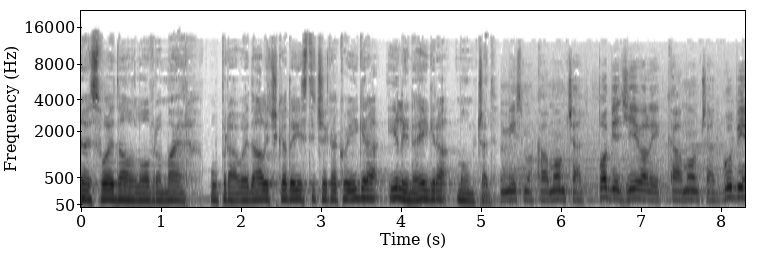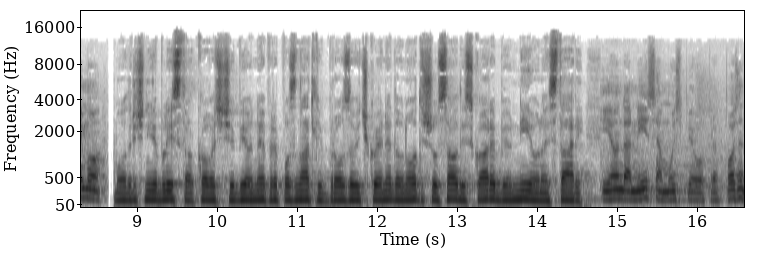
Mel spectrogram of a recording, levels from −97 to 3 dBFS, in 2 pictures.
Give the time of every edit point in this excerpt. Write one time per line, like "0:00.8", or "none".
0:05.2
0:08.6
0:14.8

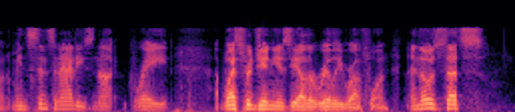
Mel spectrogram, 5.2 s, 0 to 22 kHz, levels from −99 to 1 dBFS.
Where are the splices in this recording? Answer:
0:02.2
0:04.0

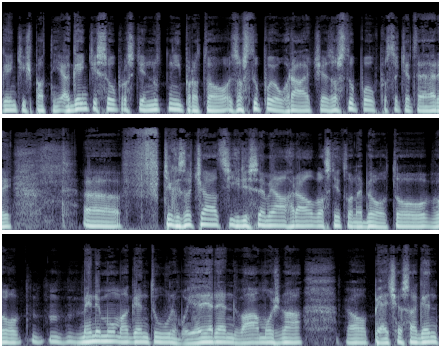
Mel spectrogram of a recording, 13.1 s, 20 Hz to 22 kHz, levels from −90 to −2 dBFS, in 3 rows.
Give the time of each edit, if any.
0:12.1

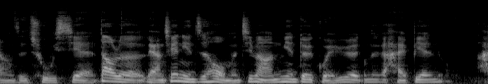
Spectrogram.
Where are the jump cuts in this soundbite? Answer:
0:01.0
0:03.6

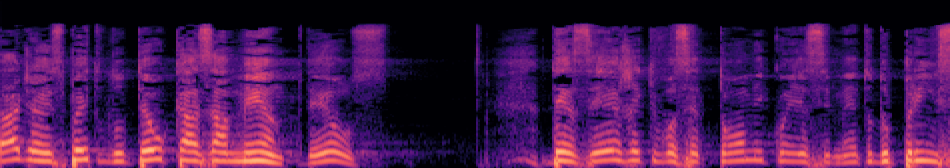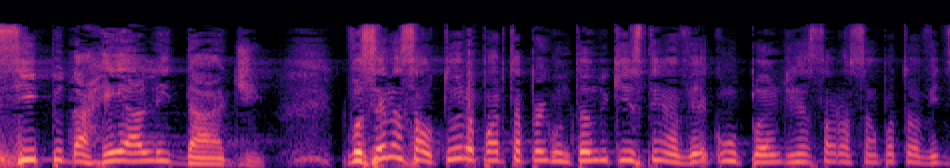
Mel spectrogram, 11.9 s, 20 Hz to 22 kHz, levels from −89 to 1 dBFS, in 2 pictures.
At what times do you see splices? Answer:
0:01.8
0:08.1

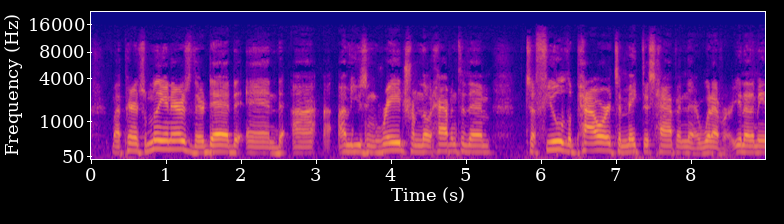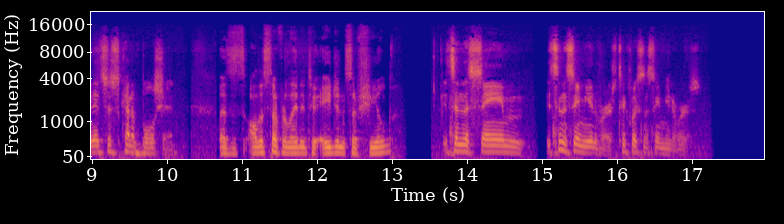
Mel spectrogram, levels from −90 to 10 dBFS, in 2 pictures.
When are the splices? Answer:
0:10.7

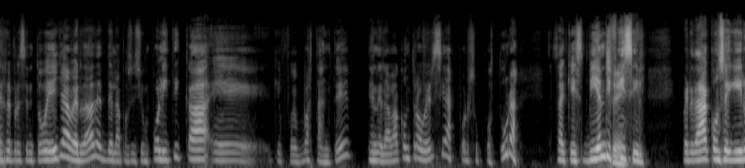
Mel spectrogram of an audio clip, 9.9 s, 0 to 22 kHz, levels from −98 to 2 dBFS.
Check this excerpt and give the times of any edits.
0:07.3

